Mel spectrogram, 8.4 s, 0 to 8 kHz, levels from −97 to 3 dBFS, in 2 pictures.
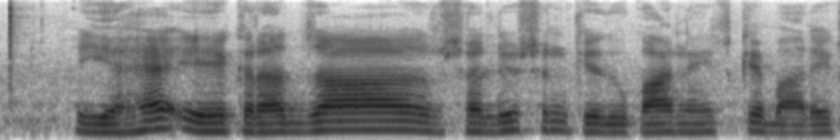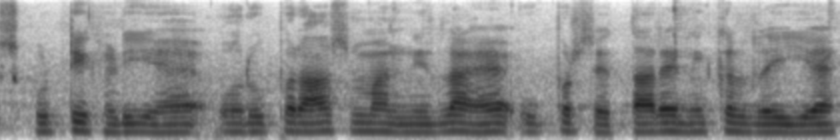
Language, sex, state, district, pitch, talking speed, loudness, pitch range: Hindi, male, Rajasthan, Bikaner, 130 Hz, 165 wpm, -18 LUFS, 125-135 Hz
